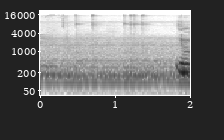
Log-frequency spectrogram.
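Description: A few faint, scattered clicks from someone working at a computer during a pause in speech.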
